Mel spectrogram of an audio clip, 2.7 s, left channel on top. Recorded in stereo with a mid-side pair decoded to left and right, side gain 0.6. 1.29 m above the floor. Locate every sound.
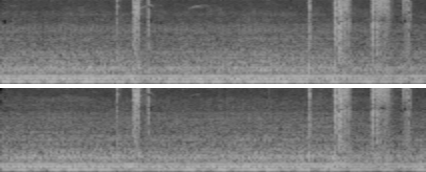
0.7 s tape being pulled: 5° right, 0.7 m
